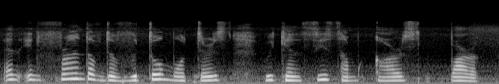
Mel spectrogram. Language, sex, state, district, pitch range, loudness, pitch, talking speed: English, female, Nagaland, Kohima, 175-215 Hz, -17 LUFS, 185 Hz, 145 wpm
